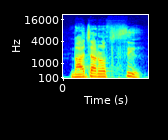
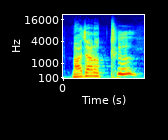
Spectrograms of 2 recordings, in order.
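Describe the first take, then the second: First: The last syllable ends with a 'th' sound. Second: The last syllable ends with a 't' sound. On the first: "스가 th 발음이에요" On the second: "마자로트 해도 되고요"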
